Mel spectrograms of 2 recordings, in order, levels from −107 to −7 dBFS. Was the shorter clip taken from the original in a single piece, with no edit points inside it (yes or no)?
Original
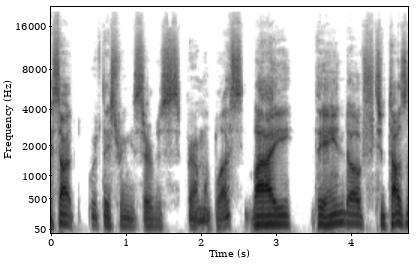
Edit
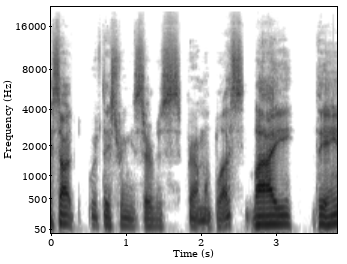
yes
